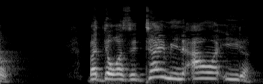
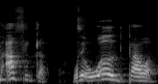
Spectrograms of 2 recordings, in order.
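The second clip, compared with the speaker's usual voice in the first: ordinary delivery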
